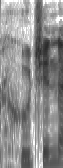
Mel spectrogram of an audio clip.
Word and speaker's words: Hoechlin: I was going to say, so full disclosure, when I saw all the promotional footage and pictures of Tyler Hoechlin, I think is how you say his last name, as Superman, I thought that was pretty terrible.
